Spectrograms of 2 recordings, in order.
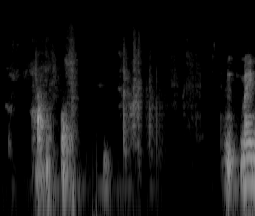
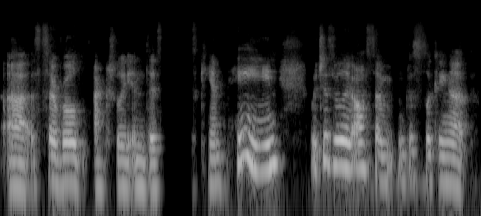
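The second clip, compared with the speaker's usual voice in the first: ordinary delivery, nothing marked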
